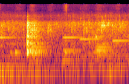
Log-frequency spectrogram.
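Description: Ginger and garlic sauté in a hot frying pan, a steady close sizzle with a sharp clink of a utensil near the start and no talking.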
